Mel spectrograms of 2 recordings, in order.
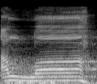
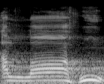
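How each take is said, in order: First: It ends with a breathed-out h sound. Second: It ends with a voiced hu syllable. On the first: "হুটারে শ্বাস ফেলাইলে হলো আল্লাহ" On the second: "যদি শ্বাসে না ফেলান তাহলে তো হু কইতে হবে"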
